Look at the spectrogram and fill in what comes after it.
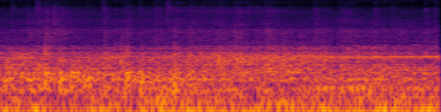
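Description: Electric multiple-unit train running along the line, heard from the driver's cab: a steady low rumble of wheels on rails with some clickety-clack over the track. A faint thin whine comes and goes in the second half.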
